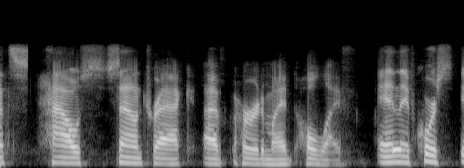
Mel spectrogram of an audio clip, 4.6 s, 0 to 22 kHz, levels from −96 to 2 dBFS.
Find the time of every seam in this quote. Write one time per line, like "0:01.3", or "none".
0:02.2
